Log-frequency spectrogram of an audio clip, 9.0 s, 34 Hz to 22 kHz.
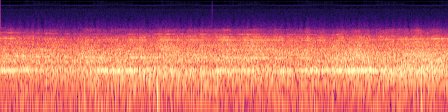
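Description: A North American Aviation F-107 jet rolls toward takeoff with a loud, steady engine roar and a sustained high whine that hold unbroken from start to finish.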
